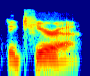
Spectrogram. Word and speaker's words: Dechiara: Yeah, so my last name is Dechira, and it's spelled Dechiara.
